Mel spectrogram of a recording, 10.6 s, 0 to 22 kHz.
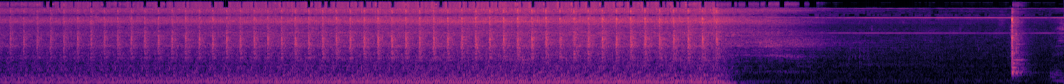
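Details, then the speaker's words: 2002 GM 5.3 V8 on engine stand with aftermarket wiring harness, first start: fast uneven chugging about 3.5 beats per second for seven seconds with a pop, then cuts out, zero oil pressure; some injector adapters possibly unseated, cause unconfirmed. "zero oil pressure all right so that was not good not good at all SC scared the crap out of me when that thing popped like that uh didn't sound good"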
